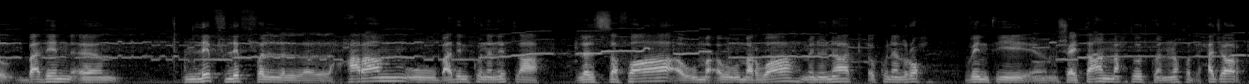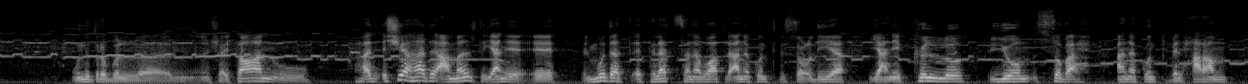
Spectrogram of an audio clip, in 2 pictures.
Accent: Afghanistan; جاي من أفغانستان، أفغانستان بلد طبيعي فيها جبال للأسف، بس الحرب دمرها. أنا ولدت في عائلة في أفغانستان

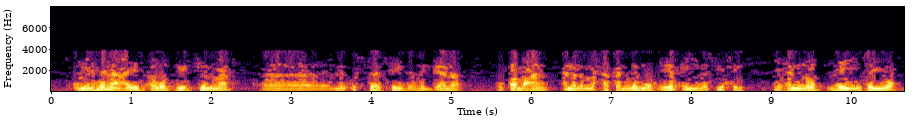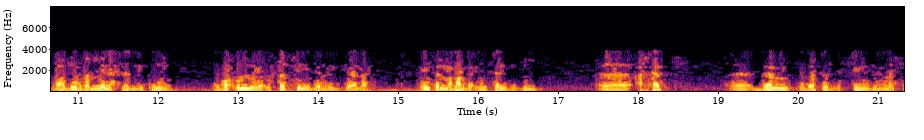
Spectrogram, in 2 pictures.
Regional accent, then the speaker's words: Morocco; صحيح انا مغربي

